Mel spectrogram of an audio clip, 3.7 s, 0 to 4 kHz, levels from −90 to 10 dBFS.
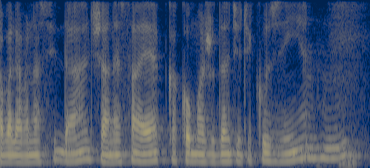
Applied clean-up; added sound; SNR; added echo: none; none; none; none.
